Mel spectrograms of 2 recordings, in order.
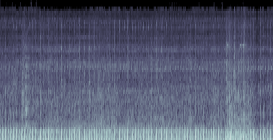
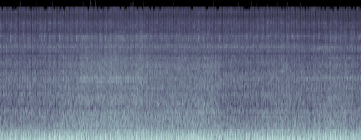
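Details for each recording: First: Chinese-engined mini Jeep after replacement carburetor fitted: quick, even firing pulses at steady idle with no misses or surging; carburetor problem fixed, runs right. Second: Mini Willys-style Jeep with small Chinese engine and new spark plug: chugs unevenly and stays running only on a little throttle; idle too low, carburetor not supplying enough fuel to idle.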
